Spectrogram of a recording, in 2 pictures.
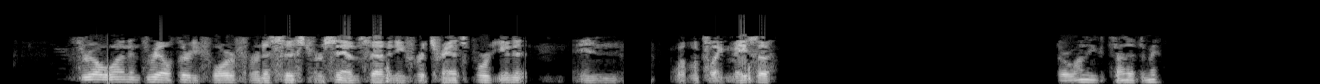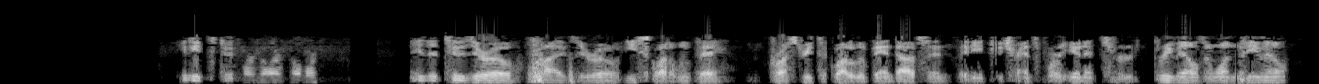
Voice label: PD Dispatch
